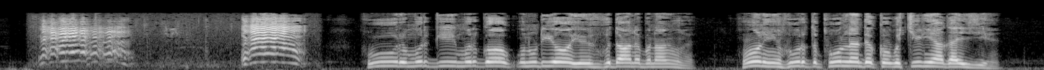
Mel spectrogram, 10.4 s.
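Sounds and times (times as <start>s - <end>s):
goat bleating: 0.4s - 1.4s, 2.4s - 3.2s
speech: 3.7s - 10.1s.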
